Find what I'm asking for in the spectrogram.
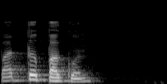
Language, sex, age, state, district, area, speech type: Kashmiri, male, 30-45, Jammu and Kashmir, Kupwara, rural, read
